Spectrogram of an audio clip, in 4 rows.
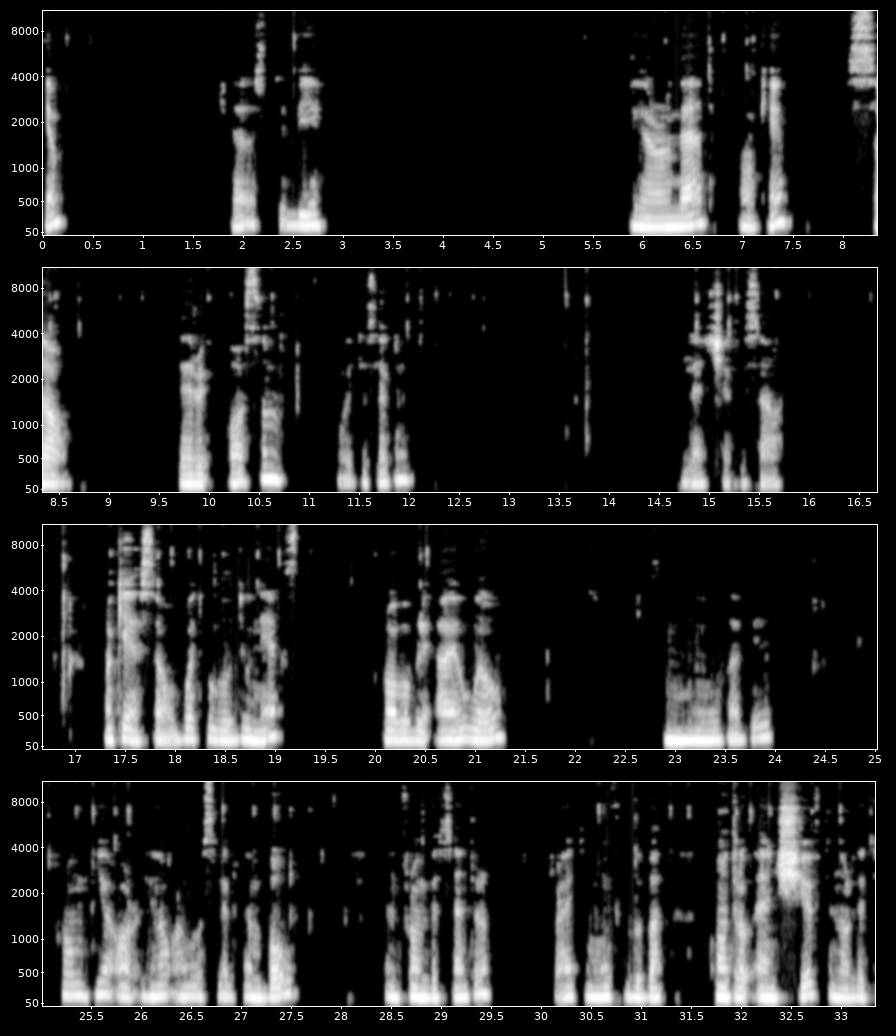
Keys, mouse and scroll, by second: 0.2 alt+middle click, 0.6 alt+right click, 4.4 alt+right click, 4.7 alt+click, 5.0 alt+right click, 5.2 alt+middle click, 5.5 alt+right click, 5.8 right click, 6.3 scroll down 1, 6.6 alt+click, 7.0 alt+click, 7.3-7.6 alt+scroll down 1, 7.6 alt+middle click, 7.9 alt+right click, 8.6 alt+click, 9.0 alt+right click, 9.2 alt+click, 9.5 alt+middle click, 9.8 alt+right click, 10.2 alt+middle click, 10.5 alt+right click, 10.9 ctrl+z, 11.3 ctrl+z, 11.9 alt+click, 12.2 alt+middle click, 12.5 alt+right click, 12.7 alt+click, 13.3 alt+middle click, 14.1 right click, 14.6 scroll down 1, 14.8 alt+click, 15.1 alt+click, 15.8 alt+click, 15.8 alt+middle click, 16.1 alt+click, 16.5 alt+middle click, 16.7 1, 17.0 right click, 17.5 alt+right click, 17.8 alt+click, 18.1 alt+middle click, 18.4 alt+right click, 18.8 alt+click, 19.1 alt+middle click, 19.6 q, 19.7 right click, 21.2-21.7 alt+scroll down 2, 21.5 alt+w, 22.5 ctrl+shift+click, 23.4 ctrl+shift+i, 24.7 ctrl+z, 25.3 alt+middle click, 25.7 alt+click, 26.7 shift+click, 27.1 alt+middle click, 27.5 alt+middle click, 28.8 ctrl+shift+click, 31.2 alt+middle click, 31.6 alt+right click, 31.9 alt+click, 32.2 alt+middle click, 32.5 alt+right click, 32.8 alt+click.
